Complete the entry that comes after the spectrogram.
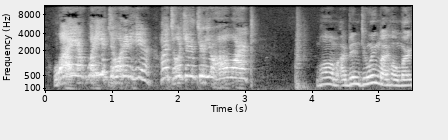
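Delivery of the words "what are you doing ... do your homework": witchy, nagging voice, pitched very high. Describing a video where they played a stereotypical cartoon mother, in a witch-like cartoon mother voice. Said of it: "me doing this witch-like voice".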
